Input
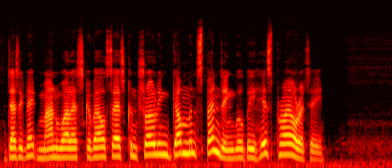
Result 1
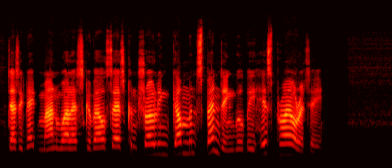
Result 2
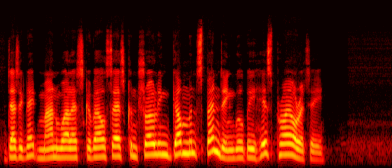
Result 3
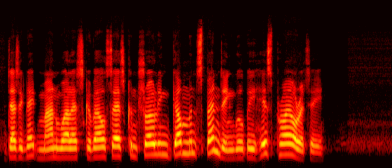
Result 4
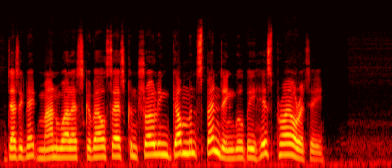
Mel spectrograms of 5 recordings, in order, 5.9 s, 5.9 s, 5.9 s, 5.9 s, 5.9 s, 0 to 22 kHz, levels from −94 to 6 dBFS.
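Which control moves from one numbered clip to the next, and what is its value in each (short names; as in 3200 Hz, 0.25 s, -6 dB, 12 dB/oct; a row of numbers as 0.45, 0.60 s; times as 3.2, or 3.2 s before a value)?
HPF, cutoff: 1300, 150, 380, 42 Hz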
